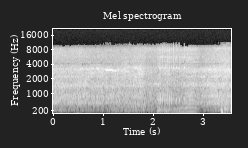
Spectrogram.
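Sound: snoring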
